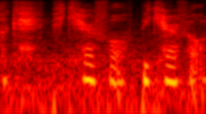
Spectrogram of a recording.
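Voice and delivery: soft, whispery caution; acted near-whisper; hushed warning. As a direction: warn them under your breath. Cautioning an accomplice in hiding.

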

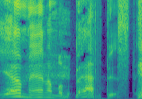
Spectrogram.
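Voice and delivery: high, casual buddy voice; lightly voiced buddy. Buddy admits he's Baptist, high and casual. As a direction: toss it off like a laid-back friend. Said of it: "he's like".

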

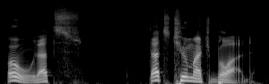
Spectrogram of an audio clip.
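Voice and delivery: ordinary talk, nothing marked

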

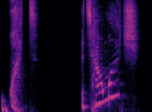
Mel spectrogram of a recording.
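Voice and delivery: a high, squeaky jump on how much; mock outrage at the shop, voice leaping up; shocked at price. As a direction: act stunned by the price tag. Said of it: "I'm like".

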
